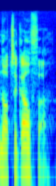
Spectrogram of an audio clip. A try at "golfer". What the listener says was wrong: No, I know you're not a gopher. I said, are you a golfer? Yeah, you're saying gopher. golfer, the sport.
